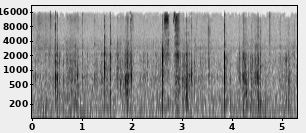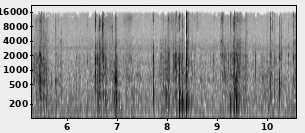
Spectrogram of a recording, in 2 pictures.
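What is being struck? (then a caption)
Plastic paddle hairbrush with bristles. Long artificial nails scratch the black bristles of a Revlon paddle hairbrush with a plastic body. Soft, crinkly scratching bursts and brief sharp clicks repeat irregularly over a quiet background, each sound dying away almost at once.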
